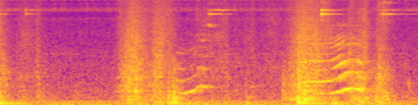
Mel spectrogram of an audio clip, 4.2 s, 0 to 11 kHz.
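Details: Playing with his scratched dog bed, 15-week-old Rhodesian Ridgeback puppy Roy gives two rising, whiny vocalizations about a second and a half apart, amid rustling and thumping from the play, filmed indoors with a Kodak Zi6.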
